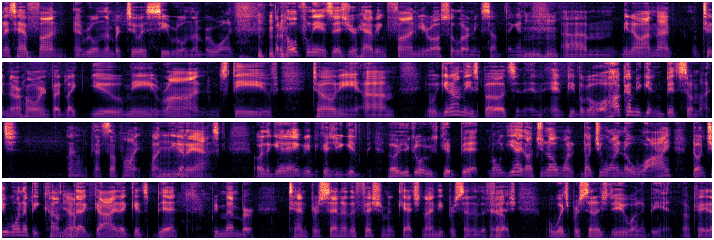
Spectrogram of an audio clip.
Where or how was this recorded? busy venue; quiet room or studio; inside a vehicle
busy venue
